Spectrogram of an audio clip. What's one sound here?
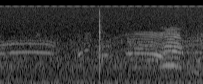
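A cricket bat cracks sharply against a ball.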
